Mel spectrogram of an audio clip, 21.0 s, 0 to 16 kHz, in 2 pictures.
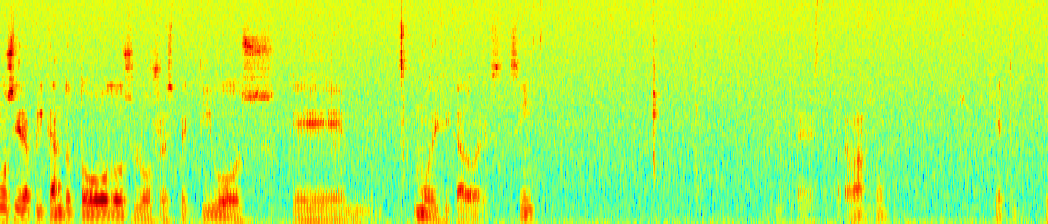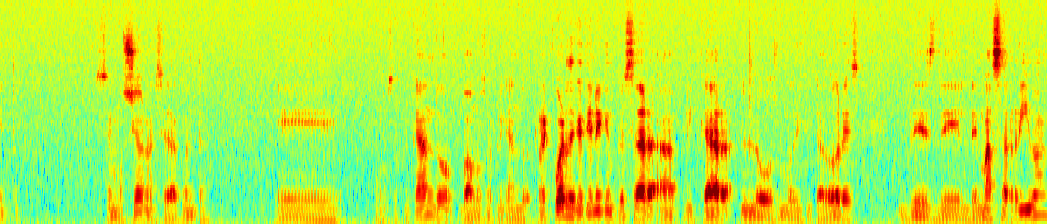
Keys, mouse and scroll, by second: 1.7-2.4 scroll down 1, 2.9-4.2 scroll up 4, 5.6 click, 7.7 ctrl+click, 8.4-12.5 drag, 13.9 click, 15.1 click.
